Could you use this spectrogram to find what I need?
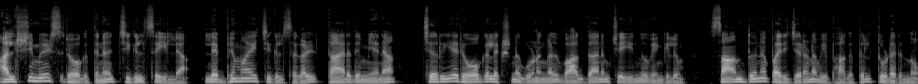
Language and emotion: Malayalam, neutral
